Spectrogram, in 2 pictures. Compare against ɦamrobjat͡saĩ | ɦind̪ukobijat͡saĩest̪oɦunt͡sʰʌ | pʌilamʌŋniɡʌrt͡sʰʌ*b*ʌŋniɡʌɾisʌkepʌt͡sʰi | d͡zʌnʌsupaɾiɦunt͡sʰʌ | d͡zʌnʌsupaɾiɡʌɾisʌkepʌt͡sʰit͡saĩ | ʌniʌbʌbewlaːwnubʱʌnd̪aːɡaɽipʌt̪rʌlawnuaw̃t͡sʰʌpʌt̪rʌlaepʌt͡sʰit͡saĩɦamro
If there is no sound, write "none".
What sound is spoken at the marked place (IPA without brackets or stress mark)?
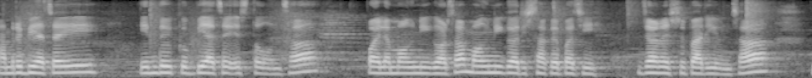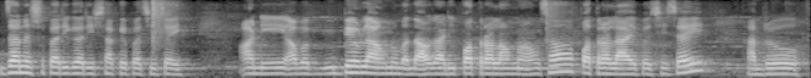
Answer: m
